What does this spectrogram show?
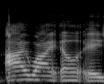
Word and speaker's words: Iyla: I've been listening to this Ayala. I'm not quite sure how to say her name. Ayala, Ila. It's Iyla.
